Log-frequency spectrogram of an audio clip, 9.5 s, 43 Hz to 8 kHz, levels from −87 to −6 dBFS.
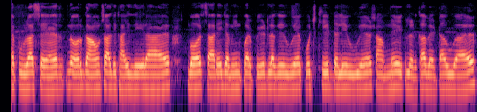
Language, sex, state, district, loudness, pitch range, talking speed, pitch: Hindi, male, Maharashtra, Solapur, -22 LUFS, 125-135 Hz, 190 wpm, 130 Hz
